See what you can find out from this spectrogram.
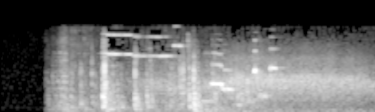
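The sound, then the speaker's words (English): A door creaks open with a few sharp clicks and a drawn-out, squeaky creak, followed by a soft rush of wind on a windy, sunny day. It's fairly loud, with no voices. “Gregory opened the door.”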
